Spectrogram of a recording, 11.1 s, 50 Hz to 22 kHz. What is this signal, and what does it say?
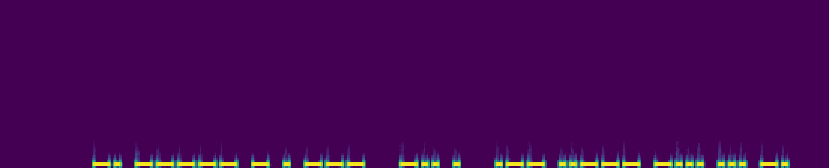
Morse code, heard as a keyed tone, about 17 wpm, 700 Hz. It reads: N0TEO DE W2BSN
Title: USA Callsign DE Callsign - 5 Characters - 17wpm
